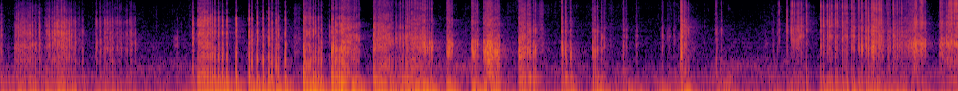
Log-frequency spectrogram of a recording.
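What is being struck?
Small fabric zipper case.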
